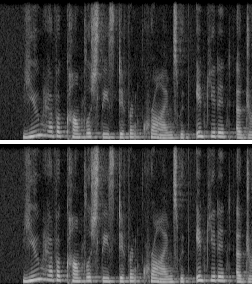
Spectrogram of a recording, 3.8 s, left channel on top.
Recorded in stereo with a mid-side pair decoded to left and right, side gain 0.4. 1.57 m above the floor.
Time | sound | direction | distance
0.3 | a woman speaking | 15° right | 0.6 m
